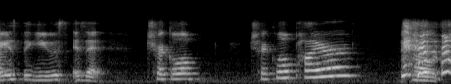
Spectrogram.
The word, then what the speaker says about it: triclopyr: And I apologize, I don't know if I'm going to pronounce this word correctly, but why is the use? Is it triclopyr? Oh, triclopyr.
